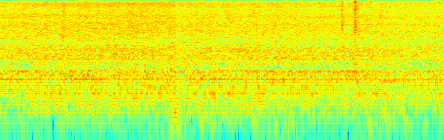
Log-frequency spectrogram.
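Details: Loud, even rumble of a moving vehicle engine dominates, with no animal voices audible.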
